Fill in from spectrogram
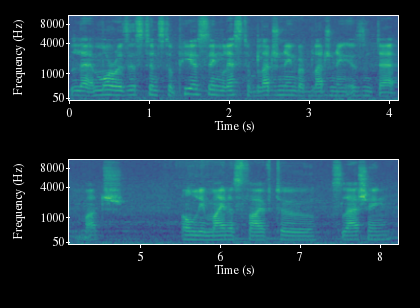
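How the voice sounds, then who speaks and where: A man's voice: mid-range voice, level tone, unhurried, background noise. A man giving casual gameplay commentary, thinking aloud as he hosts a gaming video. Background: game music.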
